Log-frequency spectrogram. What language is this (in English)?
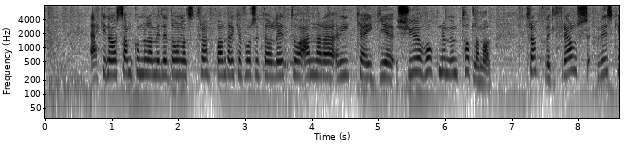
Icelandic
